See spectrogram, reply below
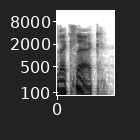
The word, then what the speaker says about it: Leclerc: Well, because it's French, you like drop the C, don't you? – Well, first tell me. – So it's Leclerc. – How's it spelled? – L-E-C-L-E-R-C.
